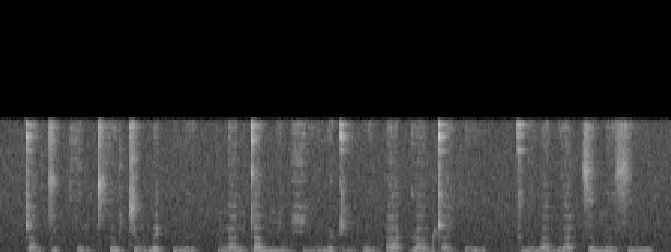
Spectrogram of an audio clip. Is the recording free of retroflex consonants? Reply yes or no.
no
